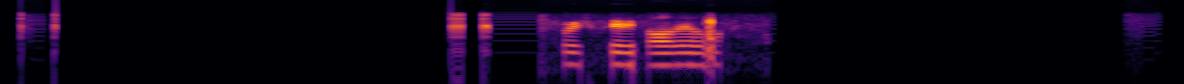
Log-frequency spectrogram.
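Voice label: EMS Dispatch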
